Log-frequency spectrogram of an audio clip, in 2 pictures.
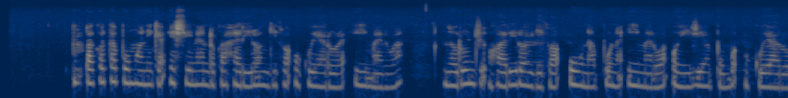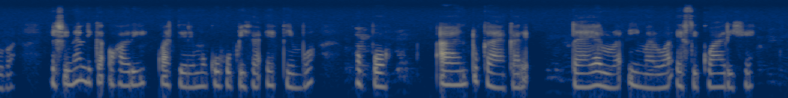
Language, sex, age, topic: Oshiwambo, female, 18-24, finance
